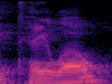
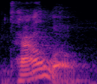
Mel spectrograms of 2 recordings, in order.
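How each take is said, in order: First: "Talo" said TAY-loh, long A and long O; long A pronunciation. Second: "tallow" said TAL-oh with a short A, as in tallow; short A pronunciation. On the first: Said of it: "some people might say Talo". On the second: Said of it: "Some people might say tallow". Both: Shown as a demonstration.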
